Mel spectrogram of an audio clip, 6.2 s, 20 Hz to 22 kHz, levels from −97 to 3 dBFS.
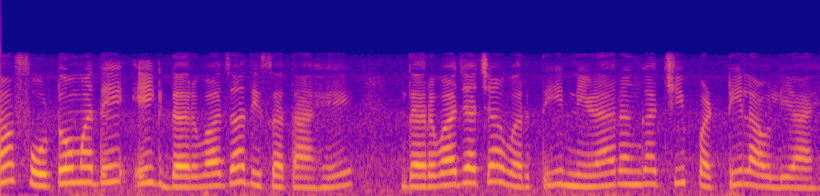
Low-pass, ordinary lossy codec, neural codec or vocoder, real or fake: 7.2 kHz; none; none; real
